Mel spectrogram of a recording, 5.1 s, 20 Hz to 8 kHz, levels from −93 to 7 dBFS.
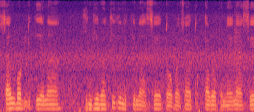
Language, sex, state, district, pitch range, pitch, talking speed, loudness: Nagamese, male, Nagaland, Dimapur, 110-120 Hz, 115 Hz, 140 wpm, -18 LUFS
